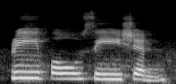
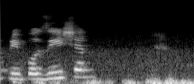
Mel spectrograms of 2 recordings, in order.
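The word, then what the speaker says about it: preposition: pray পিও প এস আই টি আই এনশন প্রিপজিশন এবার এই এস আইটাকে তোমরা বলবে কি এসইটা তো সি হল কিন্তু এর উচ্চারণ তো প্রিপজিশন তো যখন এস কথাটা সরি এস লেটারটা মাঝে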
